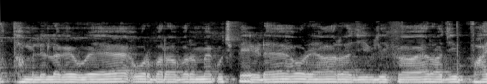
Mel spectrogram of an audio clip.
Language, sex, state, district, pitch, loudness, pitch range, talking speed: Hindi, male, Uttar Pradesh, Shamli, 115 Hz, -12 LUFS, 115-120 Hz, 210 wpm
